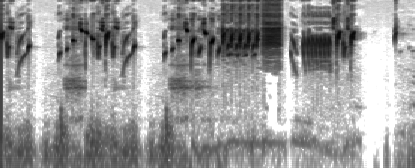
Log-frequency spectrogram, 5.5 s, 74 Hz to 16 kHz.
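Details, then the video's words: European goldfinch singing a one-hour masteran (tutor) song: rapid twittering of high thin notes, buzzy nasal bursts and rattling trills, phrases broken by short pauses, with soft low rumbling beneath. "Burung goldfinch eropa gacor suara mewah full 1 jam masteran"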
